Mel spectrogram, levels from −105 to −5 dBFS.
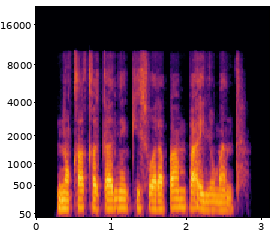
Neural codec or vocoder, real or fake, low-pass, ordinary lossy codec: vocoder, 22.05 kHz, 80 mel bands, WaveNeXt; fake; 9.9 kHz; AAC, 48 kbps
